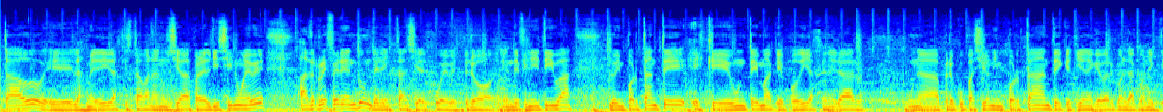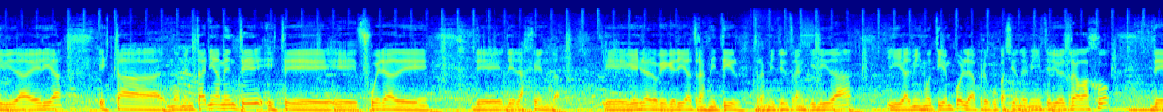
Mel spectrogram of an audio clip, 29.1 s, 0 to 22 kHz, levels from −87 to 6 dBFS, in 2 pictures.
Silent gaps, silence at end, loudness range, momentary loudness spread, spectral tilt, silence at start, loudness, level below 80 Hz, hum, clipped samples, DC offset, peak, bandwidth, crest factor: none; 0 s; 1 LU; 5 LU; -7 dB/octave; 0 s; -21 LUFS; -32 dBFS; none; under 0.1%; under 0.1%; -6 dBFS; 15 kHz; 14 dB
